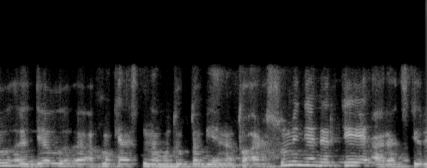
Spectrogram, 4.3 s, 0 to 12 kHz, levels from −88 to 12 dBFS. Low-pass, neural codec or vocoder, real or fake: 7.2 kHz; none; real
